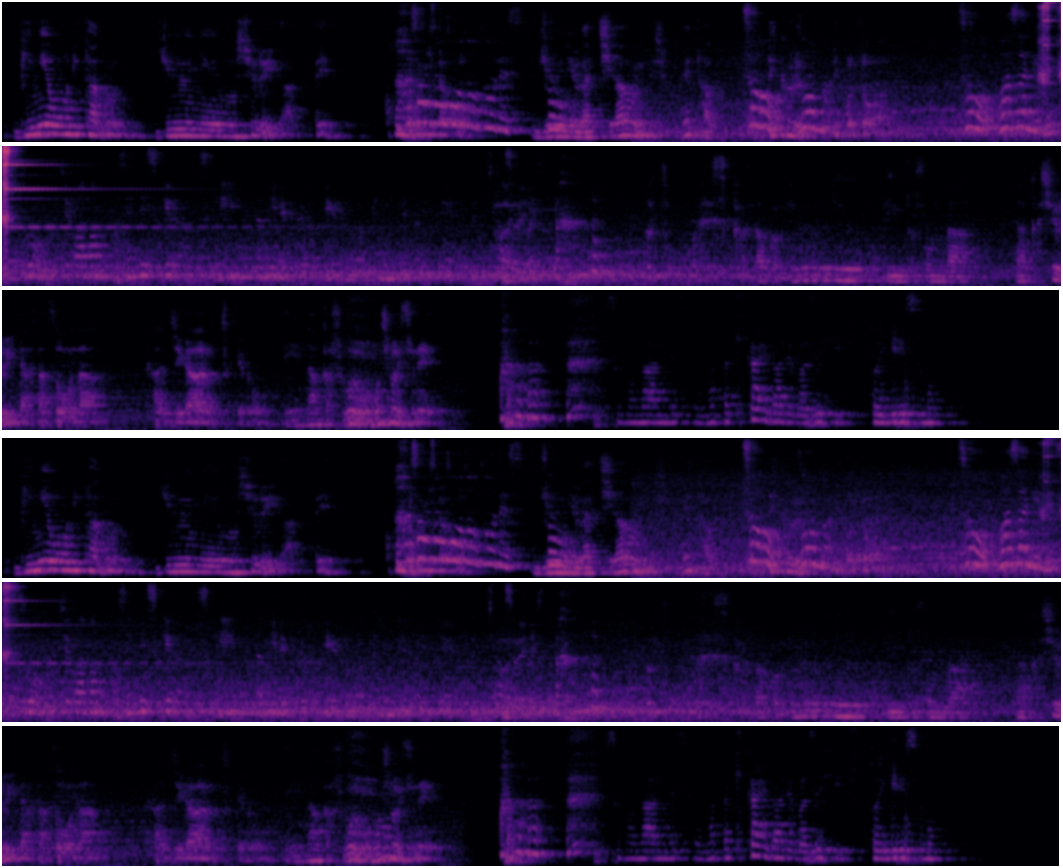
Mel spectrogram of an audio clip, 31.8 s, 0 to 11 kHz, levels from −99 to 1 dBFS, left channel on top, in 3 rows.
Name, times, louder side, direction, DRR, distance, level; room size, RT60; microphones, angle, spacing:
voice 1, 0.0-3.3 3.8-4.7 5.3-8.1 8.3-8.9 15.5-16.2 17.0-20.3 20.7-22.2 22.6-25.5 27.1-27.2 29.2-29.4, left 1 dB, 85° left, 4 dB, 1.9 m, -61 dB
voice 2, 3.9-5.1 5.4-5.8 7.4-8.7 9.6-16.6 17.5-18.0 24.6-25.2 26.1-29.6 29.9-30.5, right 1 dB, 10° right, -1 dB, 2.2 m, -61 dB
sound 1, 6.3-25.8, right 2 dB, 35° right, 0.9 m, -65 dB
sound 2, 10.3-12.0, left 17 dB, 60° left, 0.3 m, -42 dB
16.0 x 6.4 x 3.8 m, 0.73 s
head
